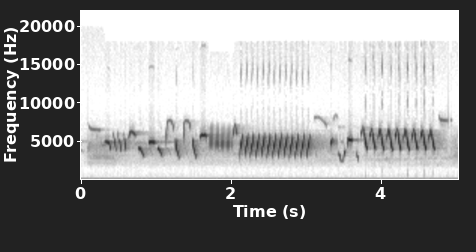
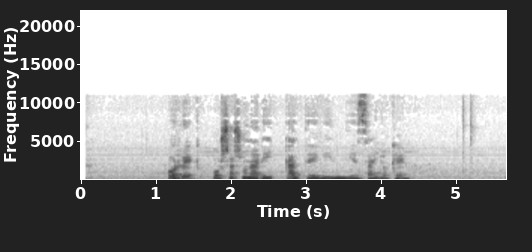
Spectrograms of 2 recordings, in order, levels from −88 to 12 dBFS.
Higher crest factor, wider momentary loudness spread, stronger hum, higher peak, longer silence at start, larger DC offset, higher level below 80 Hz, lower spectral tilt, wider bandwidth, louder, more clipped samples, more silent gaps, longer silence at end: about the same, 14 dB vs 16 dB; about the same, 9 LU vs 9 LU; first, 50 Hz at -70 dBFS vs none; first, 0 dBFS vs -4 dBFS; second, 0.3 s vs 1.15 s; first, 0.4% vs under 0.1%; second, -68 dBFS vs -52 dBFS; second, 7 dB/octave vs -5.5 dB/octave; first, 18 kHz vs 11.5 kHz; first, -10 LUFS vs -20 LUFS; neither; neither; second, 0.2 s vs 1.3 s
